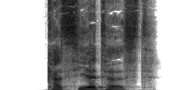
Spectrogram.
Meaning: inflection of kassieren: 1. second-person singular preterite 2. second-person singular subjunctive II
- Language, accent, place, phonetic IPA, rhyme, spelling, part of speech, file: German, Germany, Berlin, [kaˈsiːɐ̯təst], -iːɐ̯təst, kassiertest, verb, De-kassiertest.ogg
